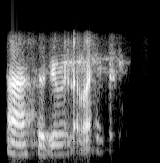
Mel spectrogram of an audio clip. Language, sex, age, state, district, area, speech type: Kannada, female, 18-30, Karnataka, Hassan, rural, conversation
